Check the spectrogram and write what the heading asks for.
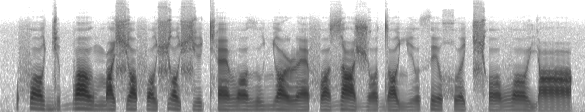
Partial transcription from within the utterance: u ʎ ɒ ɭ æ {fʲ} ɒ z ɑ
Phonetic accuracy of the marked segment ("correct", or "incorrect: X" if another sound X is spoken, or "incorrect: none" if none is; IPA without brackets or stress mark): incorrect: f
